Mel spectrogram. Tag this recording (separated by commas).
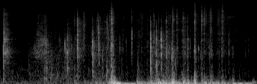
Crumpling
